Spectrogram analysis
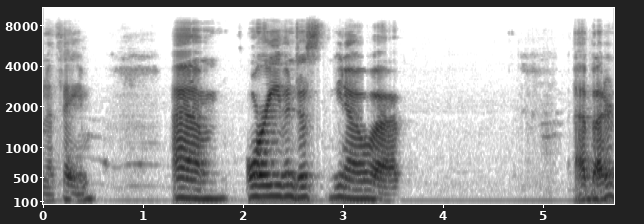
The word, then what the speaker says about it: athame: and you have what we call an athame or an athame. Some people pronounce it athame. I call it an athame.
